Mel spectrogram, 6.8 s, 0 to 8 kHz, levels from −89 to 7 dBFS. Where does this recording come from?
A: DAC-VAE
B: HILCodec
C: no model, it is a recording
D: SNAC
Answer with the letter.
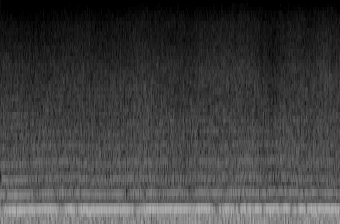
A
